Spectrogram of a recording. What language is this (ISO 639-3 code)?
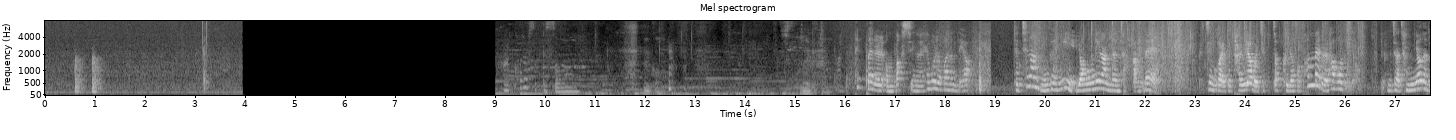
kor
